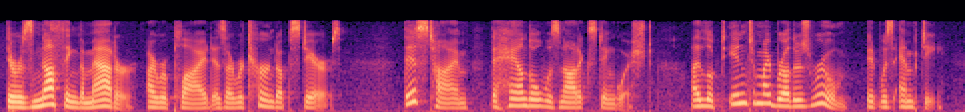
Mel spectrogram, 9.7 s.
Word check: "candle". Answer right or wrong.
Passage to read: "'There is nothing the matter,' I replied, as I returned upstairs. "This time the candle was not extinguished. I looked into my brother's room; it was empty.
wrong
